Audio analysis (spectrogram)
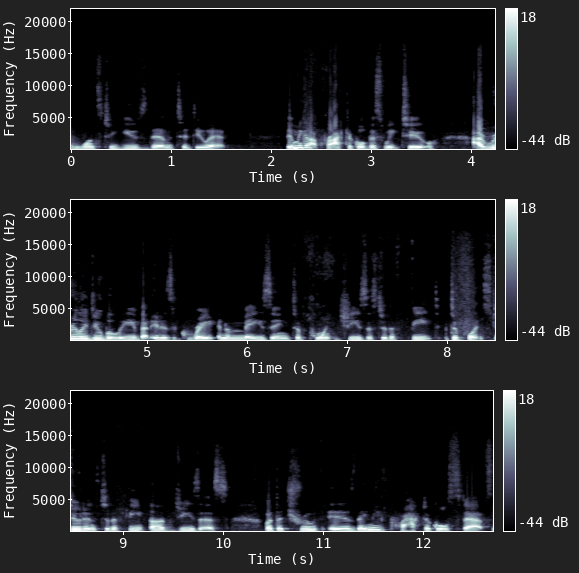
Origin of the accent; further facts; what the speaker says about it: Houston, Texas, United States; now in Atlanta, United States; I am originally from Houston, Texas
